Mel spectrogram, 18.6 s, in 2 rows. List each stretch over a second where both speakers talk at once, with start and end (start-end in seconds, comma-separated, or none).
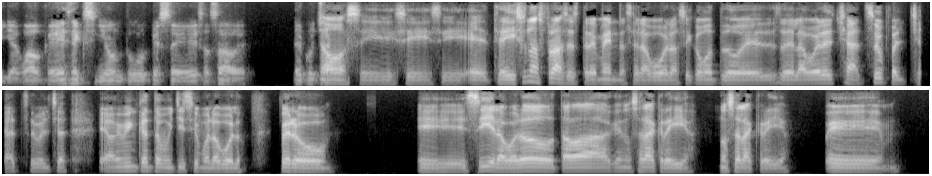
none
